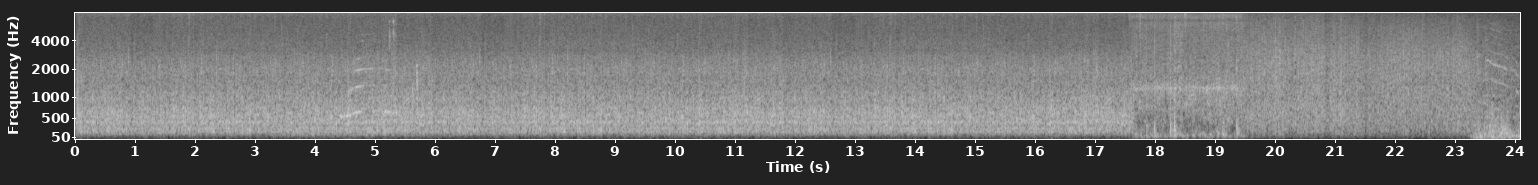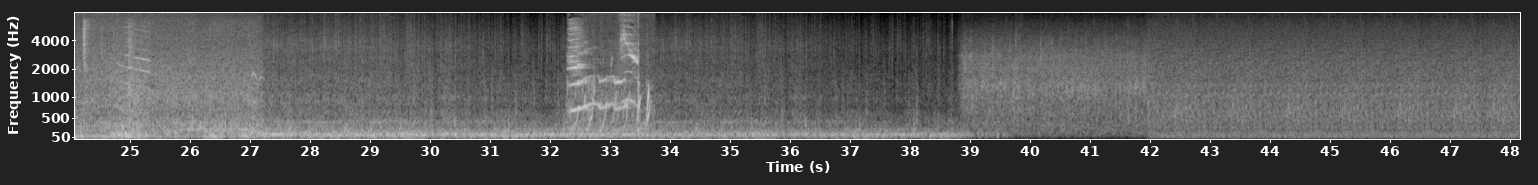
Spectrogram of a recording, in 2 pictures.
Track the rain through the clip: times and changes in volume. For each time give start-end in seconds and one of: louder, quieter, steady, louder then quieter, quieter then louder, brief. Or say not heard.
0.0-48.1 quieter.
